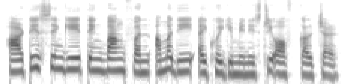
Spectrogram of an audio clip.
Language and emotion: Manipuri, neutral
